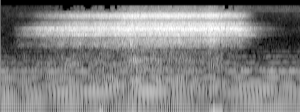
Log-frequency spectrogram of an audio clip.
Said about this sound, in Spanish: vas a conectarte con tu respiración. Vas a inhalar profundo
